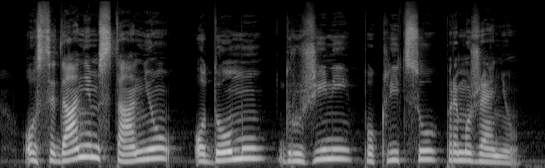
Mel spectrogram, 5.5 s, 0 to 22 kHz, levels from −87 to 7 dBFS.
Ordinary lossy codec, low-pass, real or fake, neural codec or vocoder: none; none; real; none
